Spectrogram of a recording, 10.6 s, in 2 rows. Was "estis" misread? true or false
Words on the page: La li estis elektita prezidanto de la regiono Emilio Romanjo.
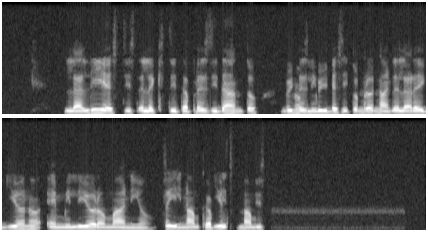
false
